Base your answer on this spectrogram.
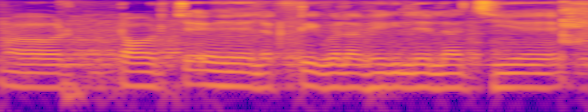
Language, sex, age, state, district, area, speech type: Maithili, male, 30-45, Bihar, Purnia, rural, spontaneous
